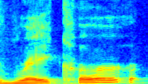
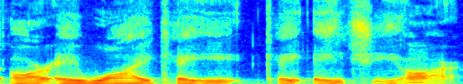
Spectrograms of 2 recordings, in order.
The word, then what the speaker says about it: Raykher: Now, someone could look at that first and say, okay, that's Rayker, right? Remember, it's Raykher. First of all, so we tell them that AY is always I.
